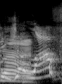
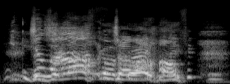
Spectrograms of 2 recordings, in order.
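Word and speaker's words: jollof: Jalaf. Julaf. The jalaf. Jalaf rice. And then And then you got to be like, "No, it's jalaf." Like it's jalof, Kelly.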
